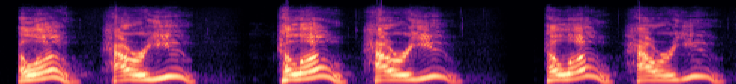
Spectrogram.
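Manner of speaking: put-on high, loud childlike call, repeated identically; boy's voice. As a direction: call out as an eerie little boy. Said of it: "you hear the boy's voice again".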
